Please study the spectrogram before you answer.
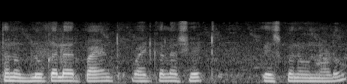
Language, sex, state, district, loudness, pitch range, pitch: Telugu, male, Telangana, Mahabubabad, -16 LUFS, 155-165 Hz, 160 Hz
